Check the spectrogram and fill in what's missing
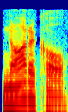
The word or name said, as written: nautical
